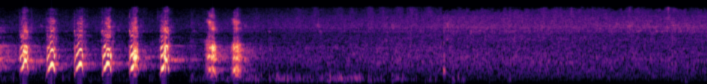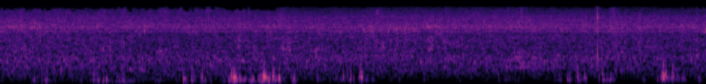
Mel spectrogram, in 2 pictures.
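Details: Trained guard dog during an exercise in guarding belongings, barking at a person; a rapid run of about ten loud barks lasting three seconds, then low scuffling sounds and faint noises for the rest.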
